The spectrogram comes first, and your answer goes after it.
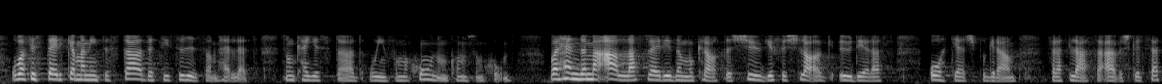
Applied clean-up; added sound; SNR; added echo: none; none; none; none.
